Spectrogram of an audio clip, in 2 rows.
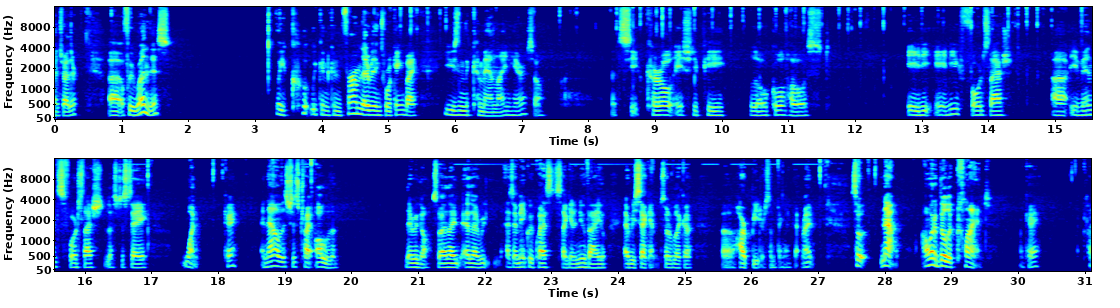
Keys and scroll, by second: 1.7 super+BackSpace, 1.7 ctrl+r.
